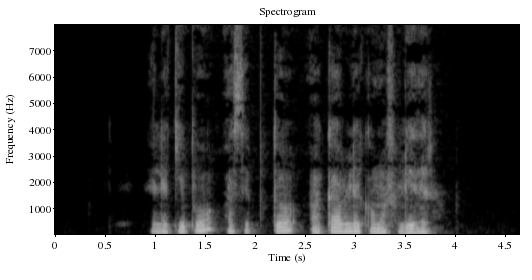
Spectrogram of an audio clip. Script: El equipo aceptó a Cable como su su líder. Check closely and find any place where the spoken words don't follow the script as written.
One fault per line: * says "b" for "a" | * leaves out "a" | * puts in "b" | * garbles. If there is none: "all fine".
* leaves out "su"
